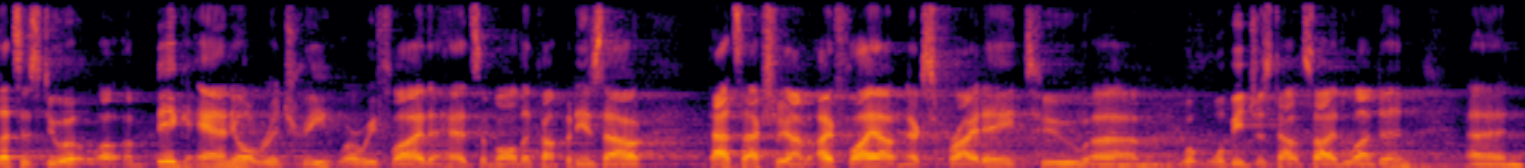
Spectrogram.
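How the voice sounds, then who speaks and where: In an American accent, a man talks at a medium pitch and moderate pace with ordinary pitch variation, amid audible room echo and noticeable background noise. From US Pacific Northwest (Bellevue, Washington). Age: 60s. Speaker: game industry investor. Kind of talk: conference fireside chat.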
